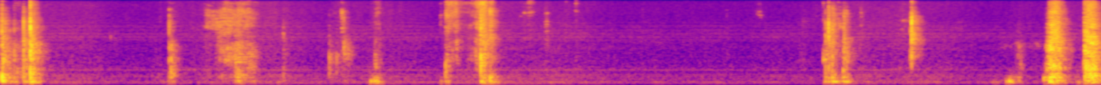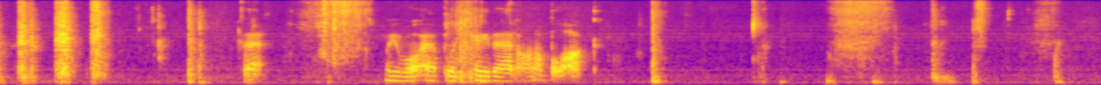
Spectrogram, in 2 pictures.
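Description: Fabric rustles as it is handled on a table.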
